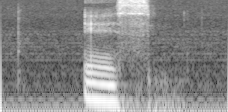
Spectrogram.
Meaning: 1. name 2. appellation 3. noun
- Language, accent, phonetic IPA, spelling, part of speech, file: Persian, Iran, [ʔesm], اسم, noun, Fa-اسم.ogg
